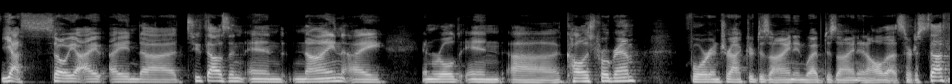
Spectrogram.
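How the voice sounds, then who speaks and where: A normal speaking voice from a man with a Canadian accent, medium pitch, and a moderate pace. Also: ordinary pitch variation, quiet background. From northern Canada. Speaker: web developer and online course creator. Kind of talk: interview.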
